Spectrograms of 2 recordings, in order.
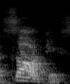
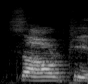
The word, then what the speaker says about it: salty: 자, 어떻게 발음하냐면 자, 이게 그 국제 음성 기호로는 O와 I의 중간 발음입니다. salty, salty 이렇게 하는데 자, 요것은 우리나라의 O와 I의 중간 발음에 해당하는 음가에 해당하는 게 이게 아래합니다.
